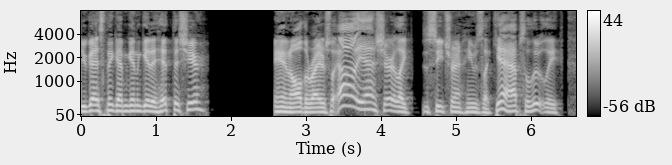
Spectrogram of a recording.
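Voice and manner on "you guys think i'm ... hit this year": light, play-acted, jokey tone. Retelling what a player asked writers at the end of a Zoom interview, retelling a joking question. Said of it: "he jokingly said".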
